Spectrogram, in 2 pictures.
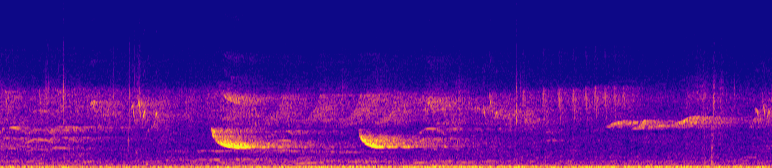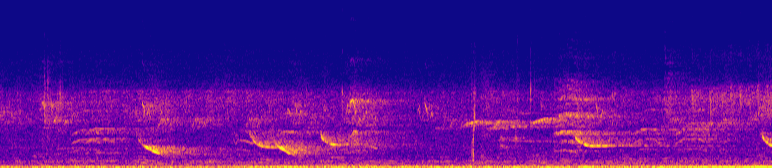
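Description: Birds calling in the background: repeated short, clear whistles that each slide downward in pitch, mixed with higher chirps, over a steady low hum.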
